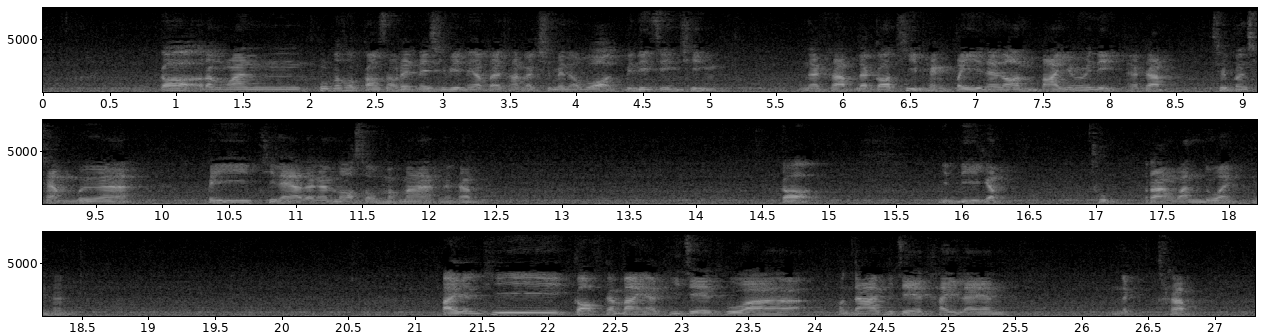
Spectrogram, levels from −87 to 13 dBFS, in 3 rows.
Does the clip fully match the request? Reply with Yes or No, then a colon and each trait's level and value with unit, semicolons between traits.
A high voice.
No: low, 120 Hz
